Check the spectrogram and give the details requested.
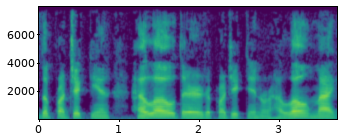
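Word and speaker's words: The Projecttian: It is pronounced the Projectian. It is not the projection.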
